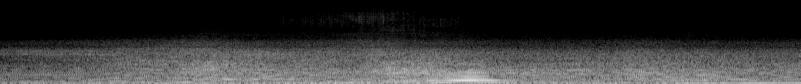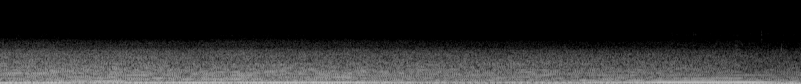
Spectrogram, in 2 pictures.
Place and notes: hidden sounds, traffic filtered by a barrier blocking cars from entering a paid car park at Tallinns main train station.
